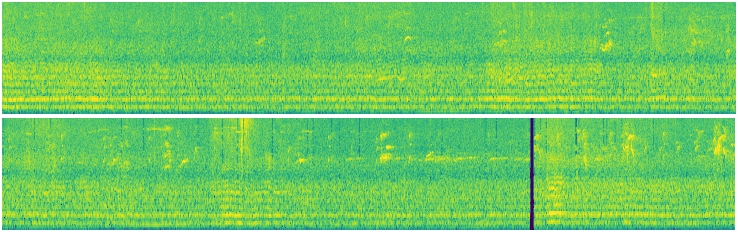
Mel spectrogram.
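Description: A mass of honeybees buzzing: a steady, even humming drone that holds one pitch, cut off for an instant once near the end.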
